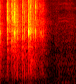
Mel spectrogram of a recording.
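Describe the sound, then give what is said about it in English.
Tarot cards being shuffled: a brief burst of crisp, papery flicking and riffling, fairly soft, lasting about half a second before silence. “just take a moment and connect to the cards by listening into the sound of them being shuffled”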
